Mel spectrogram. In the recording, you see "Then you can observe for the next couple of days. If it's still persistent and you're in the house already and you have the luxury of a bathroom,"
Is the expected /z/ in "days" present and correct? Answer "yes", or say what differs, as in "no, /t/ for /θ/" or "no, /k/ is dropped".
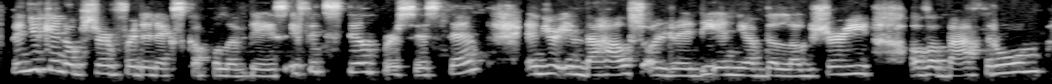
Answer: no, /s/ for /z/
